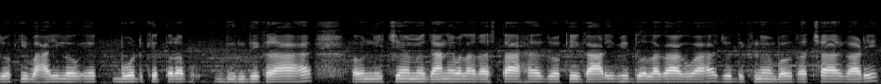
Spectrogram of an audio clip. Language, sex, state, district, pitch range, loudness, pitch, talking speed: Maithili, male, Bihar, Supaul, 125-135 Hz, -16 LUFS, 130 Hz, 230 wpm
